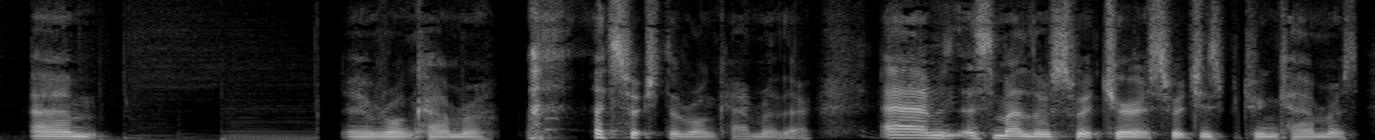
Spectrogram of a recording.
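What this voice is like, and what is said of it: Congested, stuffy voice. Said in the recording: “I'm a bit bunged up still. ... I've got a bit of a cold.”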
